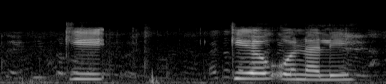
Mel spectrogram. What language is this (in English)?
Southern Sotho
